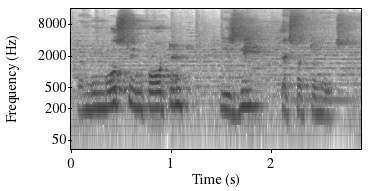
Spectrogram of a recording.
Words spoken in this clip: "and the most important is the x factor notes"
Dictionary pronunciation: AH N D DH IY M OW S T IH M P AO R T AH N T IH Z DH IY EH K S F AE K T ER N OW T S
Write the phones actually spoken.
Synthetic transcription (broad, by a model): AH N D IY M OW S T IH M P AO R T AH N T IH Z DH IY EH K S P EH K T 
